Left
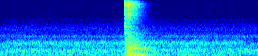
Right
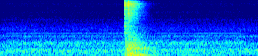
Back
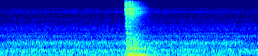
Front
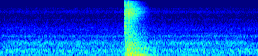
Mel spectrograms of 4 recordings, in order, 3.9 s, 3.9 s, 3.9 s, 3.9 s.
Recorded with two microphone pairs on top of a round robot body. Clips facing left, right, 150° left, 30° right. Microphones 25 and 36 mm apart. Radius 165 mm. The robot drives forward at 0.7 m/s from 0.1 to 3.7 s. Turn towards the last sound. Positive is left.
turn(degrees=-5)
